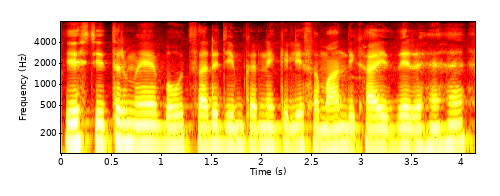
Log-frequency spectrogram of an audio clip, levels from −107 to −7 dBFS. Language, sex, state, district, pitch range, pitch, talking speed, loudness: Hindi, male, Jharkhand, Deoghar, 120-130 Hz, 120 Hz, 205 wpm, -17 LUFS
